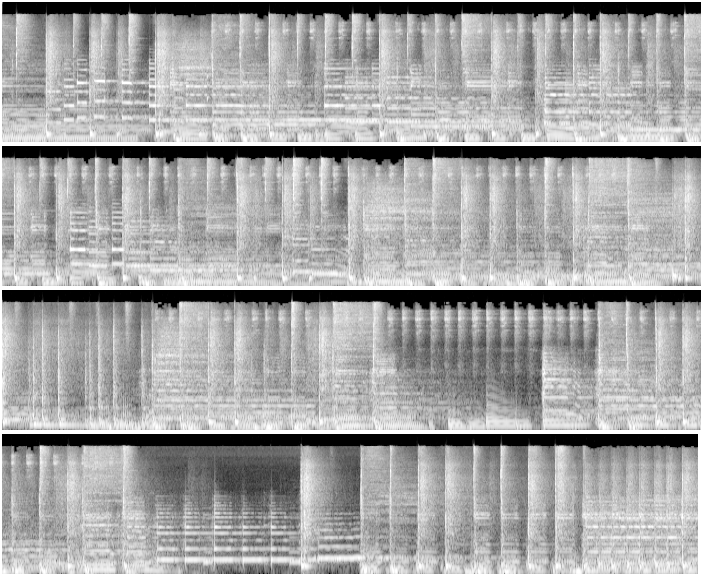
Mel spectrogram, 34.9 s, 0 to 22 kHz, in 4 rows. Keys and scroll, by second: 8.8 ., 9.0 2, 9.4 Return, 10.7 Tab, 14.6 ., 14.8 2, 15.2 Return, 19.6 ., 19.8 2, 20.2 Return, 24.7-27.0 typing, 27.5 Return, 31.6 5, 31.9 Return, 32.7 Tab, 34.7 3.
